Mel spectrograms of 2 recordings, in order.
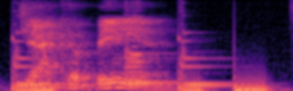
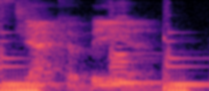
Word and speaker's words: Jacobean: word that i see jacobian i would i would pronounce that as jacobian but nope it's jacobean adjective of the reign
